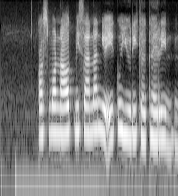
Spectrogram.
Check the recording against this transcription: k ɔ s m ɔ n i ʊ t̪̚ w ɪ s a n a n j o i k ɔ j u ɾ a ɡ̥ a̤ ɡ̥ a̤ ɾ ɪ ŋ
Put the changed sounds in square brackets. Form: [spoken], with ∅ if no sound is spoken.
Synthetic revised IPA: k ɔ s m ɔ n [a] ʊ t̪̚ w [i] s a n a n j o i k [u] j u ɾ [i] ɡ̥ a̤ ɡ̥ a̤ ɾ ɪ [n]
